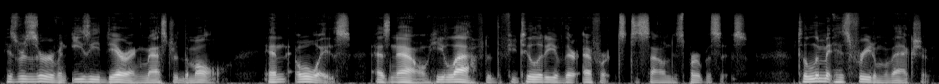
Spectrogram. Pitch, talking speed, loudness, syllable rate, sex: 105 Hz, 190 wpm, -20 LUFS, 5.8 syllables/s, male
